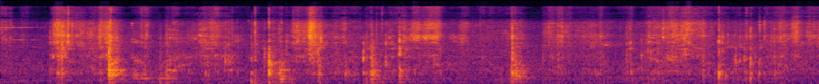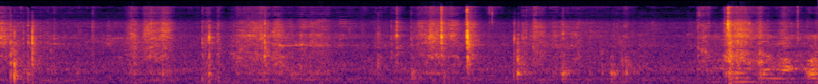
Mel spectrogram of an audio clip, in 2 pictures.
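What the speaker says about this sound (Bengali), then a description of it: "পটলগুলো সব মাখা হয়ে গেছে" Pointed gourd pieces are mixed by hand with ground spices and a little oil in a bowl, giving repeated rubbing, squishing and clinking scrapes in an uneven rhythm, close up and moderately quiet, with no speech.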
